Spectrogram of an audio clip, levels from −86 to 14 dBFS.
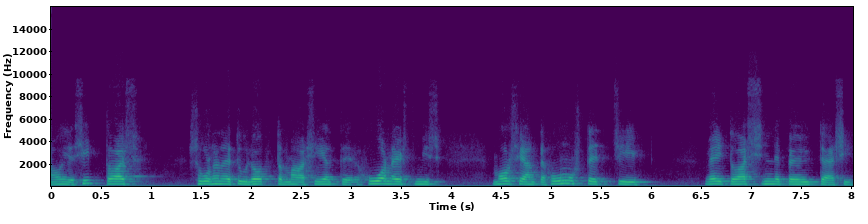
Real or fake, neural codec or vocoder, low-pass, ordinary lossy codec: fake; autoencoder, 48 kHz, 128 numbers a frame, DAC-VAE, trained on Japanese speech; 14.4 kHz; Opus, 16 kbps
